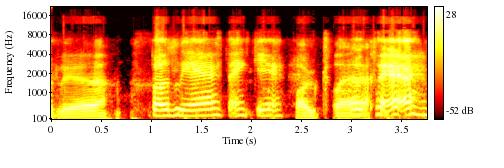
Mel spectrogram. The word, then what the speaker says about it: Baudelaire: He's got that same passion, like how Leslie and I were talking, unable to believe that uh, Beauclair, I think it was, say the name wrong. Baudelaire, Baudelaire, thank you.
